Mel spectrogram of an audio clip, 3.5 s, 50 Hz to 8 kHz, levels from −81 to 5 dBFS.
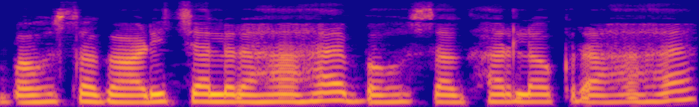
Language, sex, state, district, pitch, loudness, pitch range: Hindi, female, Bihar, Jahanabad, 205 Hz, -13 LUFS, 195-210 Hz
